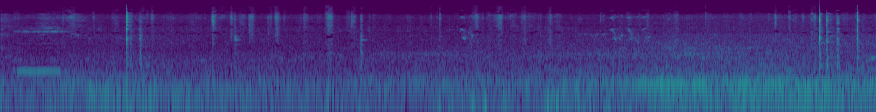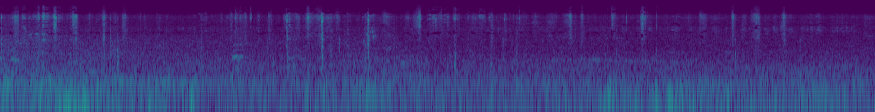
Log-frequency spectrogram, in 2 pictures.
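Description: Scattered sharp metal clicks and clinks of a flat steel bar being worked around the pipe dies and bearing roller of a homemade bar bender, the loudest about a second in and again around eight seconds in.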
